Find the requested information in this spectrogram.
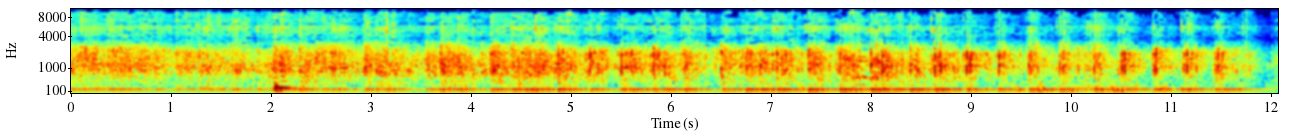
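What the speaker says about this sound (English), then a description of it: "give our national chairman another rousing round of applause" An audience at a Ghanaian political party address applauds after the speech, a long run of steady clapping over a low hum, with voices mixed in.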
